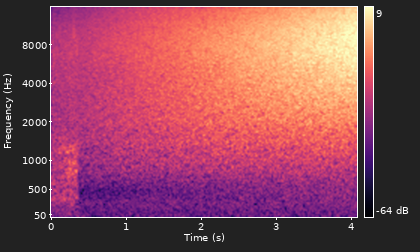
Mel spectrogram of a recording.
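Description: Synthesized white-noise riser in a dubstep track: a hiss that swells steadily louder and brighter, the build-up sweep before a drop.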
